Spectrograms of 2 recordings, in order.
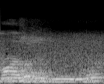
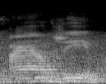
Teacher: Nah, zo itu mencucu sama kayak sod ya.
